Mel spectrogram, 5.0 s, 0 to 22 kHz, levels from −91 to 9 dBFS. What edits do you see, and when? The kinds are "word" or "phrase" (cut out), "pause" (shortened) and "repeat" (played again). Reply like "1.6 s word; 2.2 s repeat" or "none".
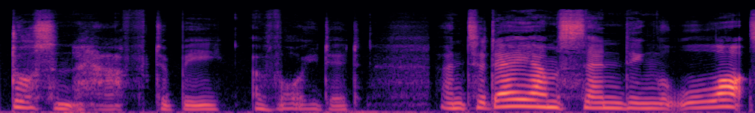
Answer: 2.9 s pause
